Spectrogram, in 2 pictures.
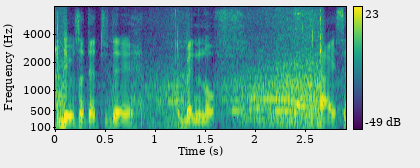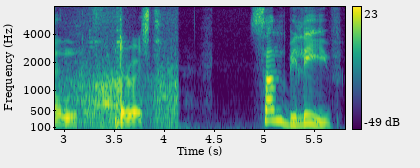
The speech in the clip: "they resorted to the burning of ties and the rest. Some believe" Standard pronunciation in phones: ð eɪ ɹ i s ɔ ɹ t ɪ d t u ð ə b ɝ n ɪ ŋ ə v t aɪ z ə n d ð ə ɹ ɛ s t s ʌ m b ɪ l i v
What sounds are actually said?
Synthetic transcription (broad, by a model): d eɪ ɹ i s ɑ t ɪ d t u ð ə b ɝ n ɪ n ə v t aɪ s ə n d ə ɹ ɛ s t s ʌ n b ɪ l i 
